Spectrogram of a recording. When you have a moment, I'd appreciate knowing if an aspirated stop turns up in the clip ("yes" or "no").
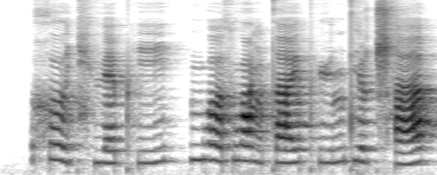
yes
